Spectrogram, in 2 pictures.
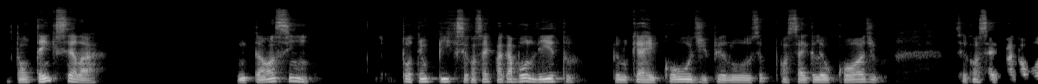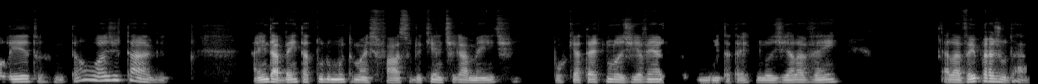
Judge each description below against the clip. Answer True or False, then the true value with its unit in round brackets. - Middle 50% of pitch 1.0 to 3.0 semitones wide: True (2.7 semitones)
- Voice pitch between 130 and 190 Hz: False (110 Hz)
